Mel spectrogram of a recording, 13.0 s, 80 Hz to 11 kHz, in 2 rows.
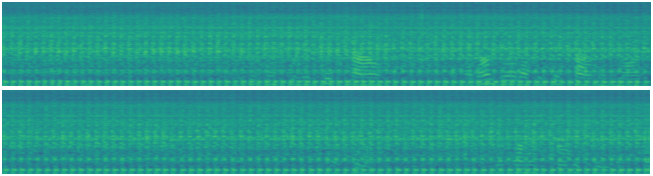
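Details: Honda CBR 250R single idling after tensioner adjustment attempt: even, fast ticking about four per second. Owner suspects loose timing chain, unconfirmed.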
